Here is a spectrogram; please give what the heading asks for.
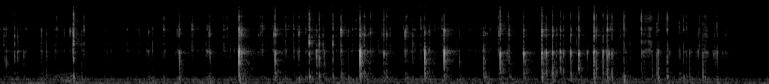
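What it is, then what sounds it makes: Glass cologne bottle with plastic cap. A small dark blue glass cologne bottle with a black plastic cap is held in the hands while fingertips and nails tap on the cap, and the cap is lifted off and put back on. The result is a quick, irregular run of short, dry, bright clicks and taps with a faint ring near 1.8 kHz, over a quiet background.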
